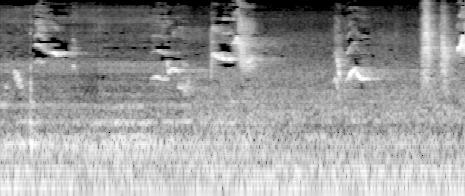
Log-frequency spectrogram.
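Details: Gray catbird (Dumetella carolinensis), song.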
